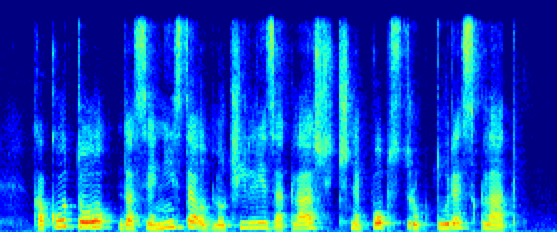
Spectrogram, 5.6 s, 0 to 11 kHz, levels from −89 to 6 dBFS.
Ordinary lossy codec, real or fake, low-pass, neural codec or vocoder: none; fake; 9.9 kHz; vocoder, 44.1 kHz, 128 mel bands, Pupu-Vocoder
